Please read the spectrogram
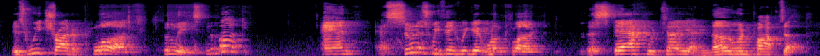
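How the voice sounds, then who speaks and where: Speaking at a fairly quick pace, a man with a high voice and a Texas accent uses lively intonation. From Texas, Austin. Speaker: economic development executive. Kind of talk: presentation. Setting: county board meeting. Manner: fast.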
